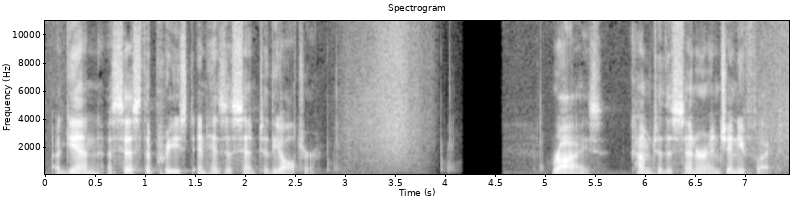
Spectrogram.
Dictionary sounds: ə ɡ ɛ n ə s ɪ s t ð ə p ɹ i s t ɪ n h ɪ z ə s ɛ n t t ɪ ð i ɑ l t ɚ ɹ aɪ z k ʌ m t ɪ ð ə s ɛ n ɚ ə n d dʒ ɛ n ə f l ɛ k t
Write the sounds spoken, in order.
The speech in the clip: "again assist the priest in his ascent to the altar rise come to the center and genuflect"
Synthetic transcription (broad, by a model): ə ɡ ɛ n ə s ɪ s t ð ə p ɹ i s t ɪ n ɪ z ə s ɛ n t t ɪ ð i ɑ l t ɚ ɹ aɪ z k ʌ m t ɪ ð ə s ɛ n ɚ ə n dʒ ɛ n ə f l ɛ k t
